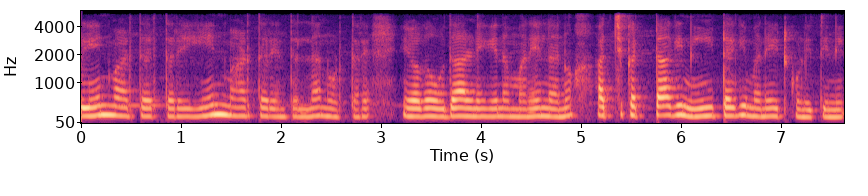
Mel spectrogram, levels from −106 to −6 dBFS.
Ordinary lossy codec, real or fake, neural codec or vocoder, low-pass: none; real; none; 5.4 kHz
